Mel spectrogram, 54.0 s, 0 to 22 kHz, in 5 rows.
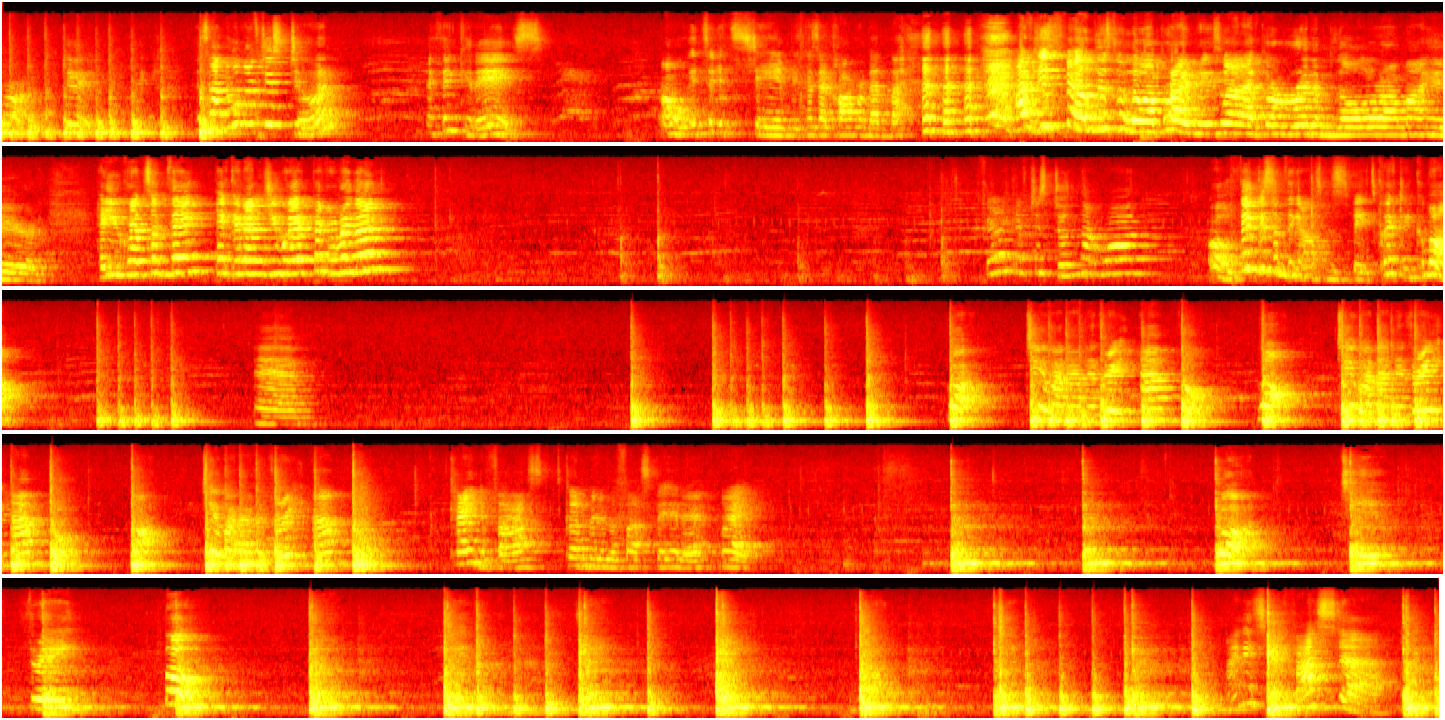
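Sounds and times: hand drum struck with palms: 0:00.0 - 0:01.6, 0:26.4 - 0:35.4, 0:39.4 - 0:54.0.

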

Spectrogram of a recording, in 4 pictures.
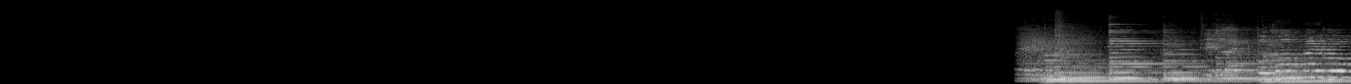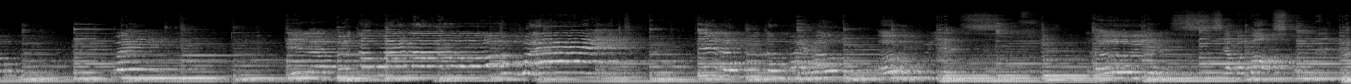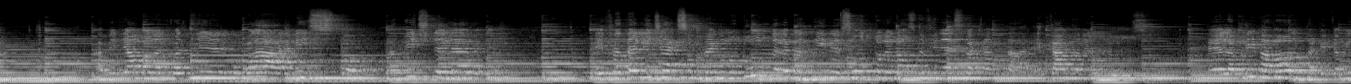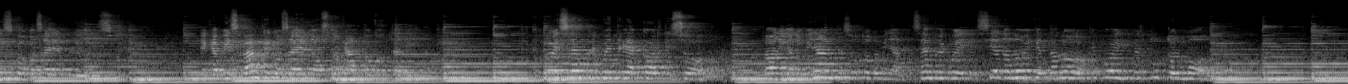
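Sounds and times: woman singing folk song: 0:10.2 - 0:44.8, 0:45.9 - 0:53.0
classical guitar: 0:10.2 - 0:54.0.

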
